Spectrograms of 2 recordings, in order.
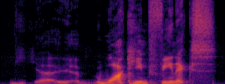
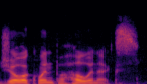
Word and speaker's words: Joaquin Phoenix: Joaquin Phoenix crushed it. I believe you're mispronouncing it. I think it's Joaquin Phoenix. Joaquin Phoenix. I'm embarrassed. It's a common mistake.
